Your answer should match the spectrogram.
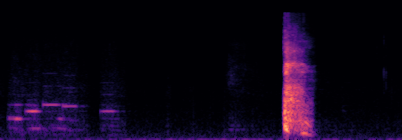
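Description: A man's single short cough about three seconds in, the loudest sound here, after a second or so of faint background sounds.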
